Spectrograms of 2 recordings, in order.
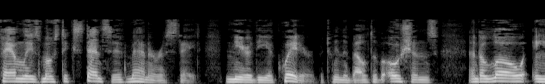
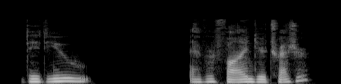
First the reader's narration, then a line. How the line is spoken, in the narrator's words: she asked gently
